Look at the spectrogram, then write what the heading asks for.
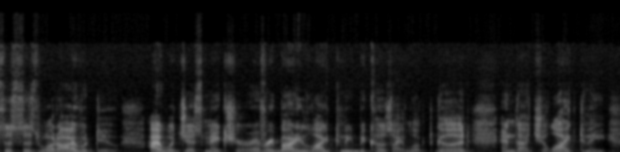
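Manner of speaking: a hint of mocking Obama. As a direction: imitate a self-satisfied Obama. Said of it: "the way he talked".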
